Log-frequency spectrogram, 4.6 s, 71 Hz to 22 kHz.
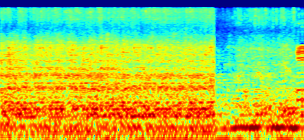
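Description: An LS3 V8 swapped into a Mazda Miata, with a leaking flange, runs with a loud, steady low engine drone that cuts sharply to a lower idle rumble partway through.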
